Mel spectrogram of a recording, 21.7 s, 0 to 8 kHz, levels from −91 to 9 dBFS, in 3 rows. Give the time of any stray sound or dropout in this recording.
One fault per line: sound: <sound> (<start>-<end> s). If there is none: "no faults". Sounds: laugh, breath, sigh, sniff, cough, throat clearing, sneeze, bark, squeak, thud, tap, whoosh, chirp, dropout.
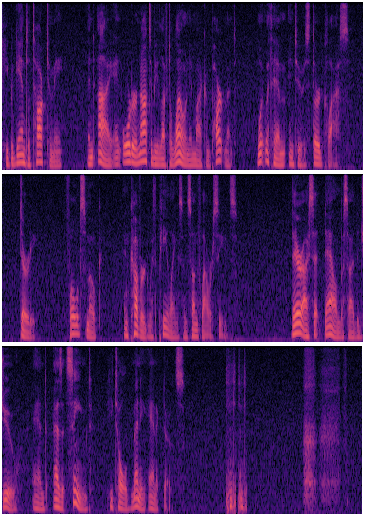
sound: laugh (18.9-19.3 s)
sound: breath (20.4-21.4 s)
